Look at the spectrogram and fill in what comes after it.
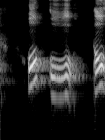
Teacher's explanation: ചുണ്ട് വട്ടത്തിൽ ആവുകയാണ് ചെയ്യുന്നത് വർത്തു ആകൃതിയിൽ വട്ടത്തിൽ ആവുകയാണ് എന്ത് ചെയ്യുന്നതെങ്കിലും ഓ ഓ ഓ എന്ന് പറയുന്ന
